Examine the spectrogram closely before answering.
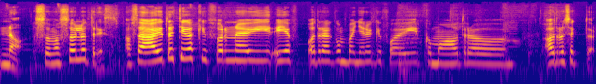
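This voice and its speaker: Her pitch is high for a woman, with ordinary variation. She talks at a very fast pace. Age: 30s. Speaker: student. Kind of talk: interview.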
